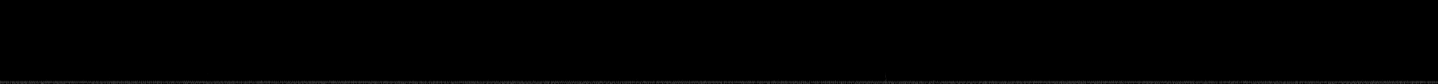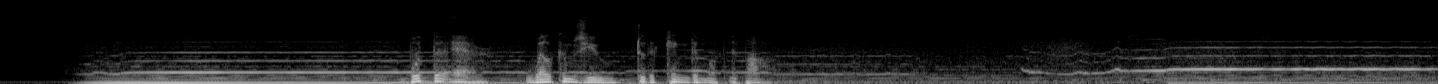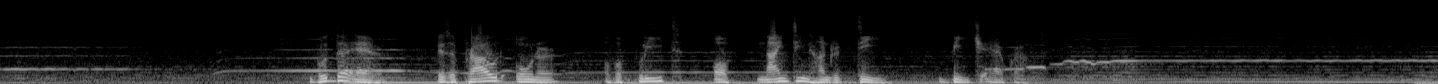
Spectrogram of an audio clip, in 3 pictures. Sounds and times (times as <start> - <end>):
Music: 15.0 - 43.1
Speech: 18.4 - 22.2, 31.9 - 39.2.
